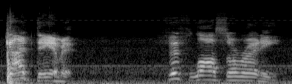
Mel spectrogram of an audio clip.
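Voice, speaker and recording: A man's voice: high voice, very animated, unhurried, creaky, slight background noise. A man with a head cold giving casual reaction commentary, exasperated, swearing and groaning. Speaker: reaction video host. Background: loud music.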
